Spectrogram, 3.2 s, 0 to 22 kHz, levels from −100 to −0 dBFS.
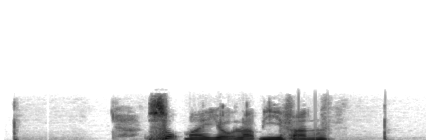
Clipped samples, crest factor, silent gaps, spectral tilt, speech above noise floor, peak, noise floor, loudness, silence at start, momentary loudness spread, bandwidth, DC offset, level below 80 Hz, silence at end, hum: under 0.1%; 16 dB; none; -4 dB/octave; 53 dB; -2 dBFS; -68 dBFS; -15 LUFS; 0.85 s; 5 LU; 7.4 kHz; under 0.1%; -52 dBFS; 0.75 s; none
